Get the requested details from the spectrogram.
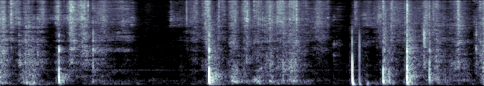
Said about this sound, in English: We're going to take a serrated knife. You want a serrated knife, and we're going to gently cut around the edge here to loosen it.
